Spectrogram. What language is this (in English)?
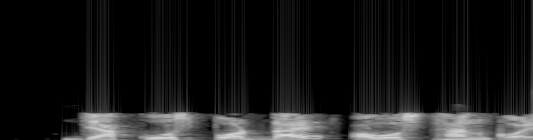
Bangla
